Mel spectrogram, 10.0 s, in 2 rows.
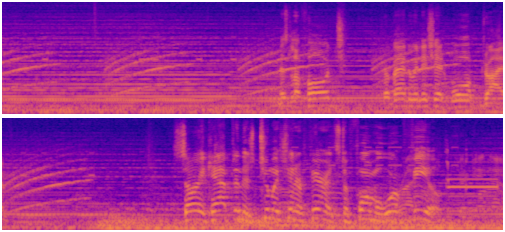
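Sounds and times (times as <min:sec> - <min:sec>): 
starship red alert klaxon whooping: 0:00.0 - 0:06.0
speech: 0:02.8 - 0:05.3, 0:06.8 - 0:09.6.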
